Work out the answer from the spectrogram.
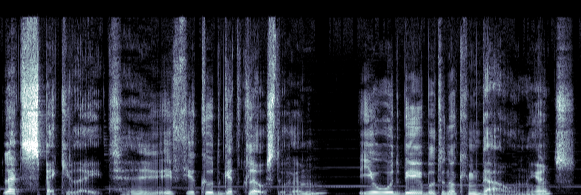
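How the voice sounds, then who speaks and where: A man voicing a polite, hesitant bard in a fantasy audio drama, speaking in a halting, showy, courteous way. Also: medium pitch, wildly swooping pitch, gravelly, dark tone, faint music behind, pitched above the performer's own voice, heavily acted. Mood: sly, suggesting. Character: chatty, polite, hesitant male bard spellcaster.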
